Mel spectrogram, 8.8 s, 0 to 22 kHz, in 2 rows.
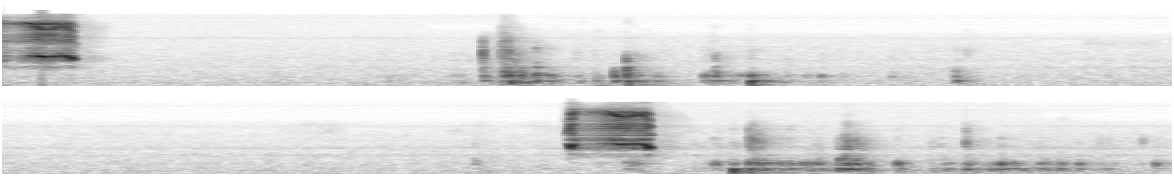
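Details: Tawny owl chicks at their nest in woods by Szokolya, Hungary, filmed by a live nest cam in May 2022: two harsh hissing shrieks about six seconds apart, separated by scratching and fluttering movement sounds.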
